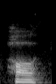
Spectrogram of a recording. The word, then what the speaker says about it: Hall: My last name's Hall, right? So people, what's your last name? I go Hall, H-A-L-L. Well, what I really do is I go H-A-L-L, and I try and get away with that, but I go H-A-L-L, Hall.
